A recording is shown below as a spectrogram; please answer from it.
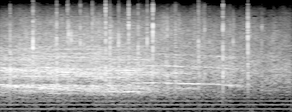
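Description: An election rally crowd claps for independent candidate supporters and farmer leaders, a dense wash of applause with a few sharp individual claps standing out, easing slightly toward the end.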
